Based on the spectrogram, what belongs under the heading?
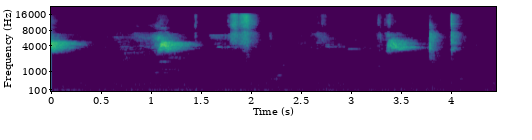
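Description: A bird chirping faintly, a few short high chirps spaced a second or two apart.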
